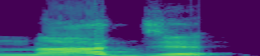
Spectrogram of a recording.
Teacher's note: তাহলে আমরা জিমকে শক্ত করব, নাজ নাজ শক্ত করব এবং কলকলা করব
